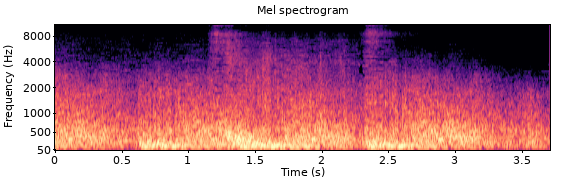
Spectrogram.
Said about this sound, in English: Mexicans charged the Alamo from all sides. The men, still drowsy with sleep, leapt to their battle stations as the Mexican troops blasted the walls with suppressing musket and cannon fire.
